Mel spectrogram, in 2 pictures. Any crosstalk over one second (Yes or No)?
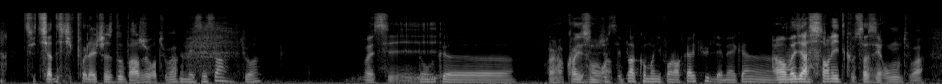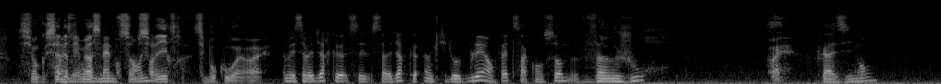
Yes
